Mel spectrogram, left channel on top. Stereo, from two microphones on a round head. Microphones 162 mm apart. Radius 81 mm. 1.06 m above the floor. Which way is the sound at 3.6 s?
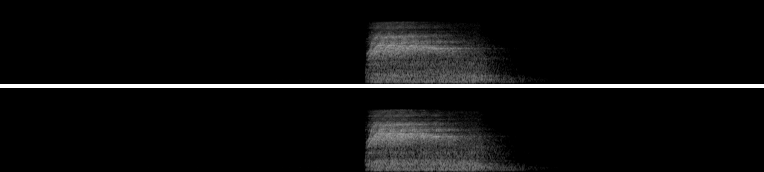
65° right (ahead or behind).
